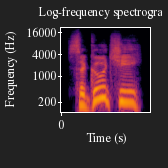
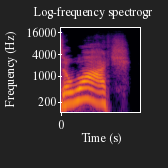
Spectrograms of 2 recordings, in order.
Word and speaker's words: Saguache: Okay, we're changing counties here, and we are going to Saguache County, Colorado. Saguache County. Now, I had to look that one up because I want to say it's Saguache, but it's not Saguache. It's Saguache.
